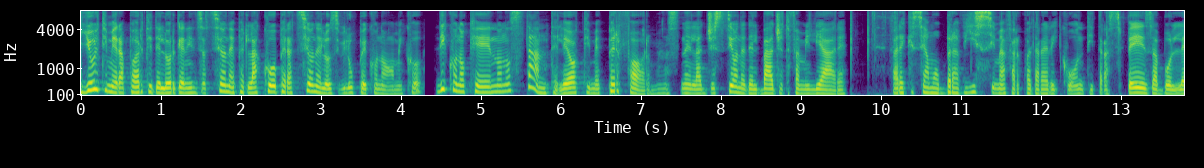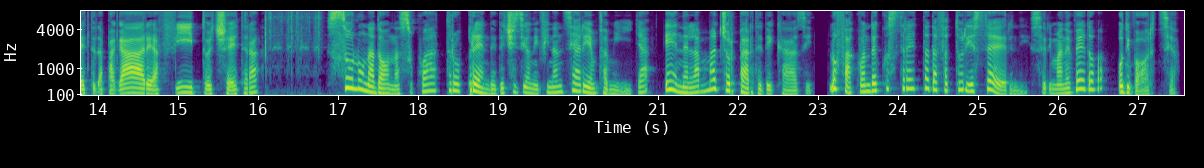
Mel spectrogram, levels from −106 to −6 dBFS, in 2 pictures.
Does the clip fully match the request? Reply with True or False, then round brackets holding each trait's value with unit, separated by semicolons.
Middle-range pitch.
True (175 Hz)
